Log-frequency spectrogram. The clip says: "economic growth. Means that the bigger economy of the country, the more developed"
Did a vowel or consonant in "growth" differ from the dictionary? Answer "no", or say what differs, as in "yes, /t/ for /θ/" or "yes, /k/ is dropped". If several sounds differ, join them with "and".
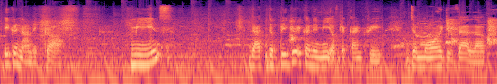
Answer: yes, /s/ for /θ/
